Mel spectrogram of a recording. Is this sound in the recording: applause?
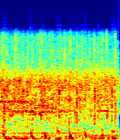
yes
